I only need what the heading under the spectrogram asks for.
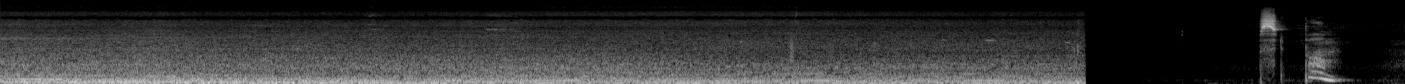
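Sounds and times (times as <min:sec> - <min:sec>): electric train rumble and hum: 0:00.0 - 0:10.9.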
